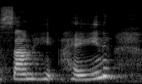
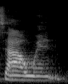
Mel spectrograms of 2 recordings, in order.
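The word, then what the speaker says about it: Samhain: So it's it sounds like sam hayne, but it's pronounced sin.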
